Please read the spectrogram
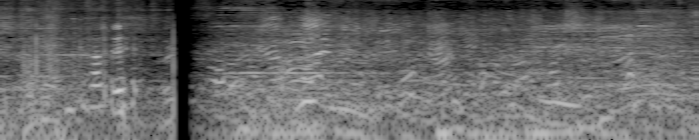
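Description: Background chatter of several people talking at once, with the sound cutting out completely for a moment about a second in.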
